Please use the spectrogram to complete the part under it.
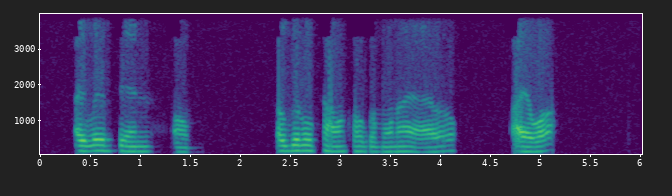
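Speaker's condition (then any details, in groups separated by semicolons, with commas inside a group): Cerebral palsy; walked with walker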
